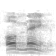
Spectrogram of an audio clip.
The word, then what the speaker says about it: Amen: Ela yikra alf bekametz gadol. Amen. That's how it's pronounced.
